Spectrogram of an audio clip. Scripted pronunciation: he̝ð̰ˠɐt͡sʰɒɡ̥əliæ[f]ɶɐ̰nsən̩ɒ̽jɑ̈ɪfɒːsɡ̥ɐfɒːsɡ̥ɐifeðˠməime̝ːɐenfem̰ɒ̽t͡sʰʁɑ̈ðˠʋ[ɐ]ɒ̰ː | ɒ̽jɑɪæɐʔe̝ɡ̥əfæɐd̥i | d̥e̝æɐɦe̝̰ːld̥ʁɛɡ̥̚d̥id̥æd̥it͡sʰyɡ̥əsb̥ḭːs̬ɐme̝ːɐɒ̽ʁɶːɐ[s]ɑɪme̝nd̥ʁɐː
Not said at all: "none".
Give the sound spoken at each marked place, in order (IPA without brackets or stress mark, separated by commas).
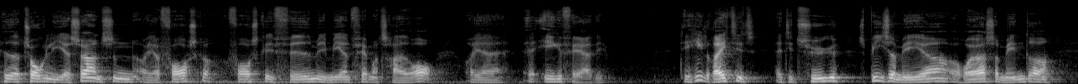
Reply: s, ə, s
